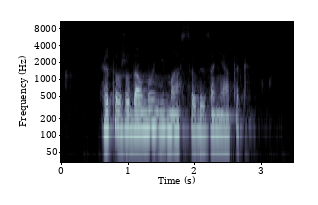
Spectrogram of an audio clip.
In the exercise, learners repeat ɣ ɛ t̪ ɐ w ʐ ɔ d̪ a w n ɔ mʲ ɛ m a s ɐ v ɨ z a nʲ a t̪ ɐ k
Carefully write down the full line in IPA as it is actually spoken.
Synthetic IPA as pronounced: ɣ ɛ t̪ ɐ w ʐ ɔ d̪ a w n ɔ nʲ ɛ m a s ɐ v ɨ z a nʲ a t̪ ɐ k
